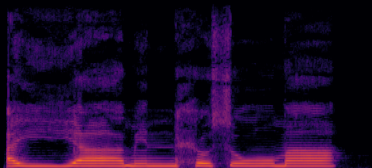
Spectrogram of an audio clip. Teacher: حاء حروف الاظہار میں سے ہے، تو ہم یہ تنوین کو ظاہر کریں گے اور بغیر غنہ سے یہ حکم کو ادا کریں گے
